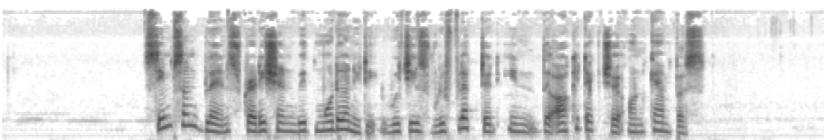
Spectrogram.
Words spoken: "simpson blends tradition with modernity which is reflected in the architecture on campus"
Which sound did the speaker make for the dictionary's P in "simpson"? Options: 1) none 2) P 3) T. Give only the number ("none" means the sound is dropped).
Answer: 2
